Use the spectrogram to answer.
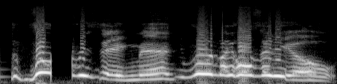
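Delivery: high, loud hammed-up tantrum; imagined Tommy raging at the kids; mock furious yell. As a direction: scream it like a spoiled kid. Imagining Tommy super pissed.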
